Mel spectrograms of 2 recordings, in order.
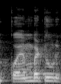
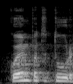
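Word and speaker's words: Coimbatore: तो देखिए, जिस शहर को आप और हम कोयम्बटूर कहते हैं, यानी कि उत्तर भारत के लोग जिसे इस तरह से इंग्लिश में पढ़कर कहते हैं कोयम्बटूर, उसका एक्चुअल नाम हमेशा से कोयम्पतूर रहा है। अब कोयम्पतूर थोड़ा सा प्रोनाउंस करने में डिफिकल्ट है, लिखने में भी बहुत लंबा है, तो कुछ लोगों ने सजेस्ट किया कि इसे कोयम्पतूर कर दीजिए, लेकिन फाइनलाइज क्या किया गया है, कोयम्पुतूर।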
